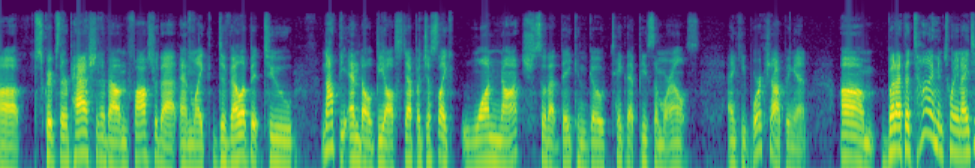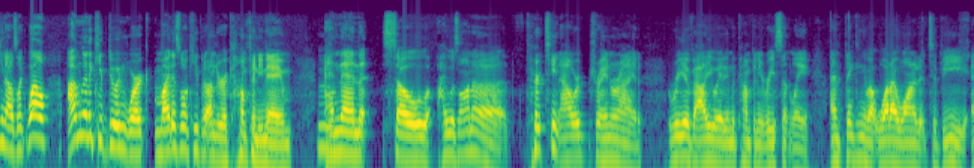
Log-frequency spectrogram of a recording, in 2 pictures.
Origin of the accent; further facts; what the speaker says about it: North Hills, California, United States; Well, born and raised in the Los Angeles area, North Hills, real close to Northridge.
